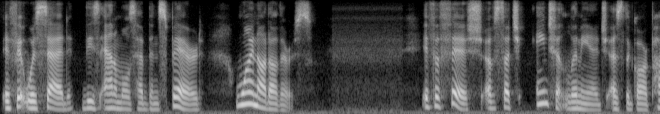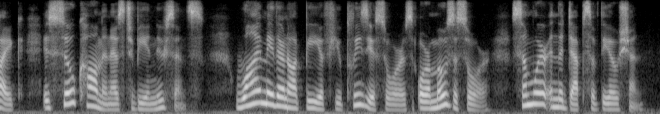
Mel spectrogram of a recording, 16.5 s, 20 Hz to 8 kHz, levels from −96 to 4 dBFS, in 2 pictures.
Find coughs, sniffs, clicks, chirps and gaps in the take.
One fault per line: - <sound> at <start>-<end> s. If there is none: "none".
none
